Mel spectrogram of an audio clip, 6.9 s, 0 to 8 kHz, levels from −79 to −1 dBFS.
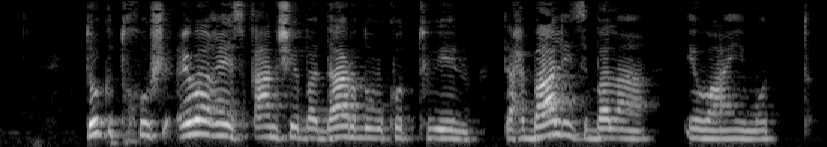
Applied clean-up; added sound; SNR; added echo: none; none; none; none.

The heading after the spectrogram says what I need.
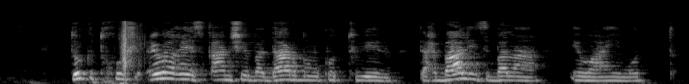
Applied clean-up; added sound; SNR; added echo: none; Rattle; 5 dB; reverberation time 0.4 s.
